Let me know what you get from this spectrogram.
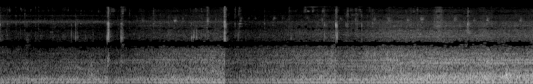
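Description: A vehicle engine idling steadily, growing louder toward the end, with a brief drop about two seconds in.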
